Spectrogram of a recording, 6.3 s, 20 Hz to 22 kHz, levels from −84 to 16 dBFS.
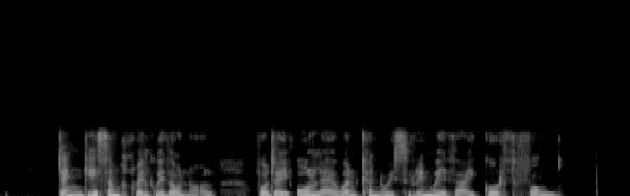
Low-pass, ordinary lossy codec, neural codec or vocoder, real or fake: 7.2 kHz; Opus, 32 kbps; none; real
